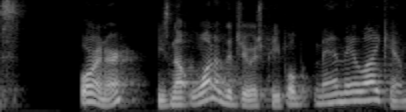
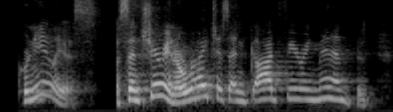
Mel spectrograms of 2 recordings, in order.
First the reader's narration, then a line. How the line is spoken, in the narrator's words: they shout out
